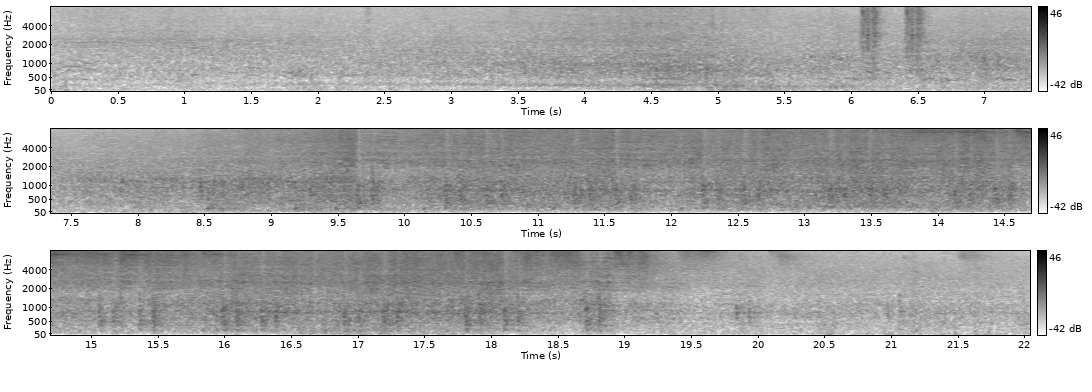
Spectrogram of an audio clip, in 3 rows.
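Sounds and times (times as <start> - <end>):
train wheels clattering: 8.5 - 20.3.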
